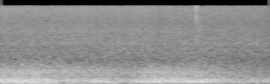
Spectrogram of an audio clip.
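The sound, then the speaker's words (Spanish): A loud, steady thunderstorm: heavy rain hisses continuously while deep thunder rumbles low and sustained throughout, with no voices present. “Todo fue bien hasta que nos sorprendió una gran tormenta y el barco naufragó.”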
